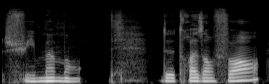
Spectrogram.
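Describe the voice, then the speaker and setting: A woman's voice: deep voice, fairly even intonation, slow, mellow, no echo, clean studio sound. A woman in her thirties from Portugal, a podcast guest chatting casually with many hesitations and frequent laughter. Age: 30s. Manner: chatty, many fillers and restarts, laughs often. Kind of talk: casual conversational storytelling.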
